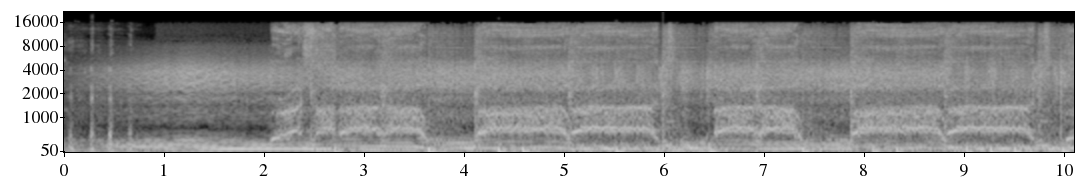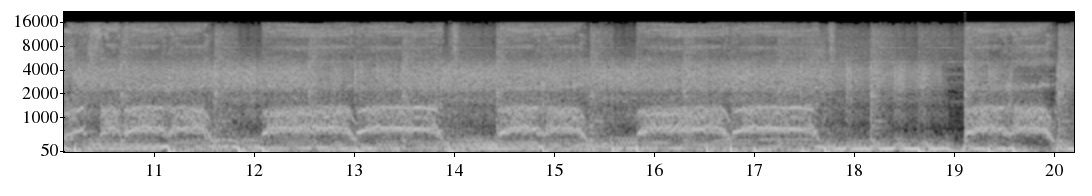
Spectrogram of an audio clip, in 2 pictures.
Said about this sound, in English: a metal moment jingle candidate here. Ooh. And I missed it when he sent it to me originally.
